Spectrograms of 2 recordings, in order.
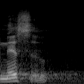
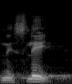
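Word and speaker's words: Nestlé: Nestle they call it Nestle but it's a French they come from the French part of Switzerland so it's Nestle you have to pronounce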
